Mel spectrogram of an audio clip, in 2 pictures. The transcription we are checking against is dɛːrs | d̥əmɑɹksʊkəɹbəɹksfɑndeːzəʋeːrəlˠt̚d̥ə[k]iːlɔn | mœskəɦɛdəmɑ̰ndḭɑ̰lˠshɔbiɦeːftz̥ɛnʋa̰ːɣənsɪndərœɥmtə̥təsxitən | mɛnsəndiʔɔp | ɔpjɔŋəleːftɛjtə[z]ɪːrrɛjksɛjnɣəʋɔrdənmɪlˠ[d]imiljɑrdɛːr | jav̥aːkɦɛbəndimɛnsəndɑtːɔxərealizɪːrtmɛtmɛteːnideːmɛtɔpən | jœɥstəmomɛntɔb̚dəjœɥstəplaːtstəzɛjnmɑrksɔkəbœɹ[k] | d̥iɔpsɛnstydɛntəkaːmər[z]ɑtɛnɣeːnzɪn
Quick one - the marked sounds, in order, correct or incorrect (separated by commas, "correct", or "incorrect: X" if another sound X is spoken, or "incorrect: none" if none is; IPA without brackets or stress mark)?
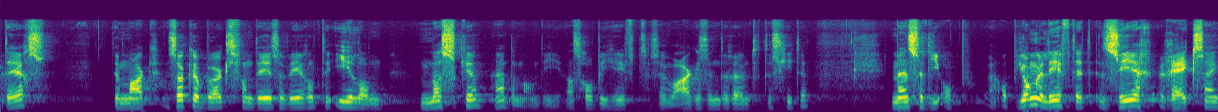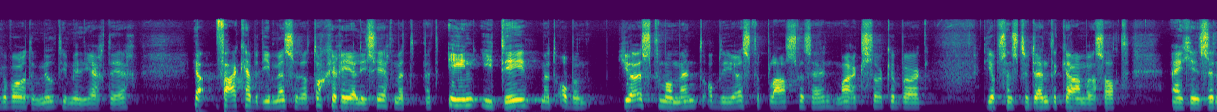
incorrect: ʔ, correct, incorrect: t, correct, correct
